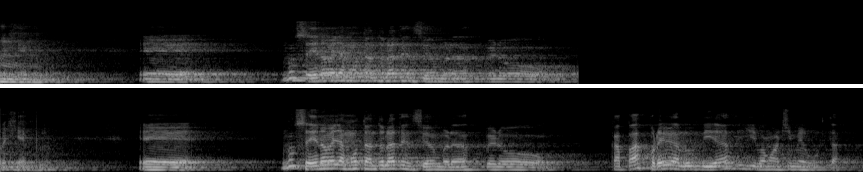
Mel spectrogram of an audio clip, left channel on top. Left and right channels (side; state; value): left; drops out; at 5.8 s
